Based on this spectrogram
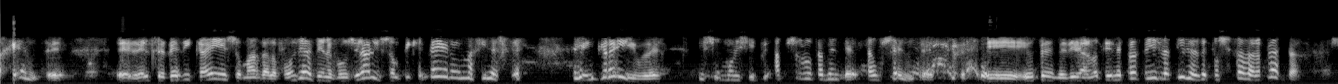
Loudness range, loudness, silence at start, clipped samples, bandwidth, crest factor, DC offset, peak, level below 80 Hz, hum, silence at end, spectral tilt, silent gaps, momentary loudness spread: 4 LU; -18 LUFS; 0 s; under 0.1%; 9.8 kHz; 20 dB; under 0.1%; 0 dBFS; -68 dBFS; none; 0 s; -2.5 dB/octave; none; 11 LU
